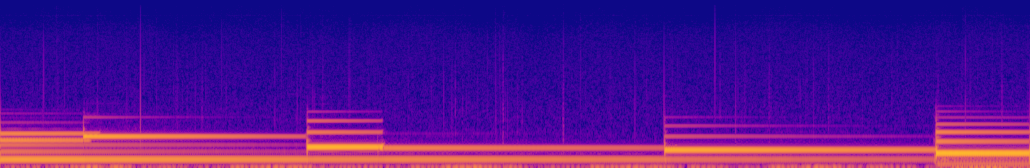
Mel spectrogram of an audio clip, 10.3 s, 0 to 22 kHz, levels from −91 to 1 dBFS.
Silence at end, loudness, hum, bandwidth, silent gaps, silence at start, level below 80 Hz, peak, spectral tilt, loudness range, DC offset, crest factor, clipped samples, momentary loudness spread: 0 s; -23 LUFS; none; 3.2 kHz; none; 0 s; -46 dBFS; -10 dBFS; -11.5 dB/octave; 5 LU; under 0.1%; 12 dB; under 0.1%; 14 LU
